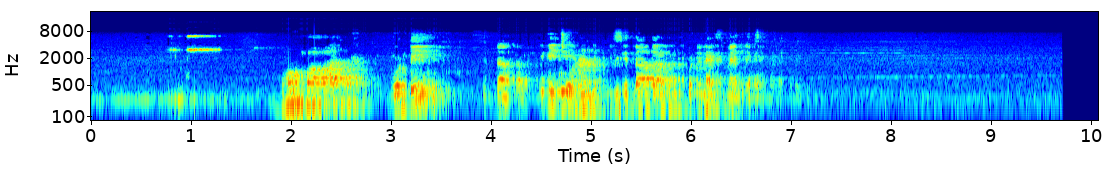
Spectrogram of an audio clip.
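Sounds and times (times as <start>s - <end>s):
steady background noise: 0.0s - 9.7s.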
